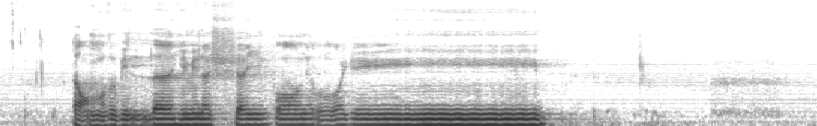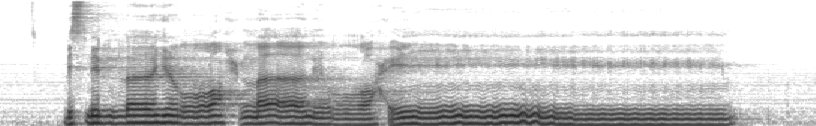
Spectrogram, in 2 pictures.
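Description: A man chants in a long, melodic voice through a microphone and loudspeakers, in two long phrases with a pause between them.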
